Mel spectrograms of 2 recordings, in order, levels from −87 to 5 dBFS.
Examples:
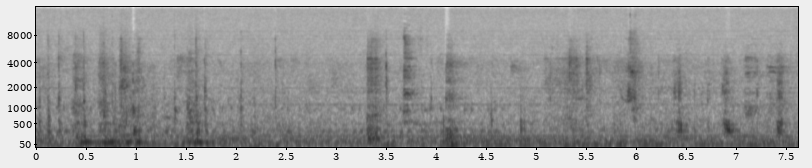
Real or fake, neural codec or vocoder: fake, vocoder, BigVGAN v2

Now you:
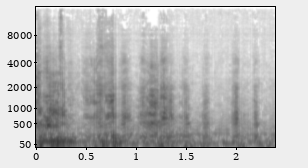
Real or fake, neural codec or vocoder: fake, vocoder, BigVGAN v2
